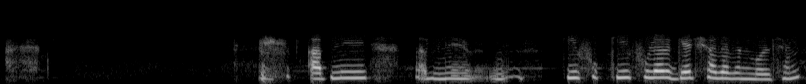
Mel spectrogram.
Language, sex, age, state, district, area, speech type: Bengali, female, 18-30, West Bengal, Birbhum, urban, conversation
